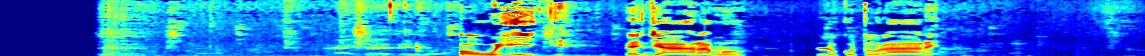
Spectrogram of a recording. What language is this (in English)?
Borgu Fulfulde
